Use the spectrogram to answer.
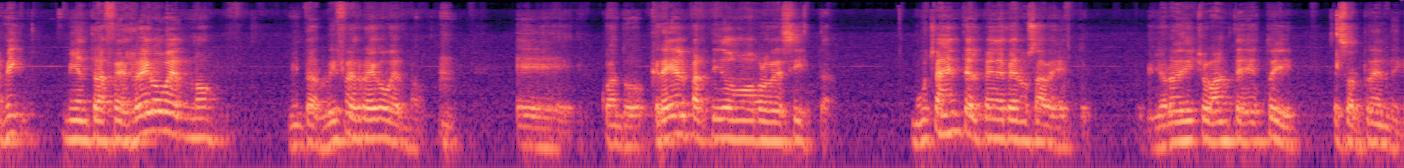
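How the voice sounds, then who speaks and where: Fairly slow, somewhat breathy man's voice, fairly high in pitch and dark and mellow in tone, with long, frequent pauses and audible room echo. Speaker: retired sociology professor. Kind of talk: conversational podcast discussion.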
